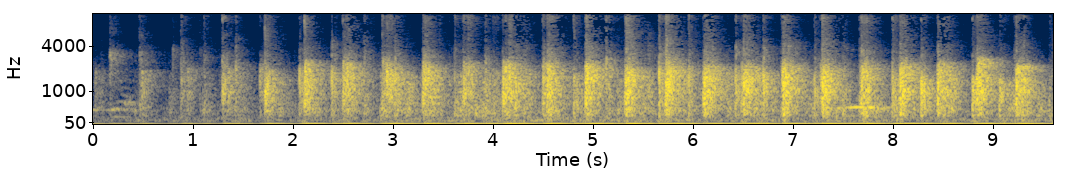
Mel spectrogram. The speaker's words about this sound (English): He made your hands to produce music for him by clapping. In other words, you might not be able to play the guitar, you might not be able to play the organ, you might not even be able to drum. But you can clap.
